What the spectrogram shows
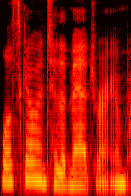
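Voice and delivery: ordinary talk

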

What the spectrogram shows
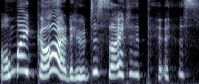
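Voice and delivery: high-pitched, loud, incredulous outburst. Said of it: "'Cause I'm like".

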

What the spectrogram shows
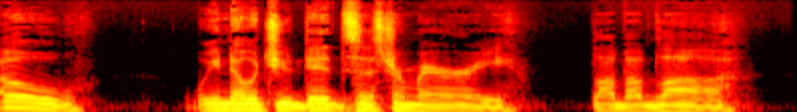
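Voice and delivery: menacing, evil, possessed demonic taunting voice. Recounting the one time they did the demonic voice. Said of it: "the demonic voice and they were like".

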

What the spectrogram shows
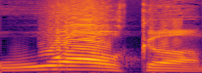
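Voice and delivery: very loud, high, booming arena announcer voice. Imitating the mouse announcer from the film: imitating the mouse announcer. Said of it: "Has the greatest voice of all time".

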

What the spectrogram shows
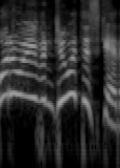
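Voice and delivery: very high, fast, amused, exasperated, disbelieving exclaim.

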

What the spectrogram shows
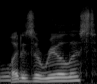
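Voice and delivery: breaking voice. Talking about being a realist, asking a question: voice cracks. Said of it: "That was a voice crack".

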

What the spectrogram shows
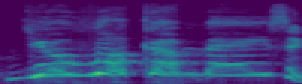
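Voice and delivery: put-on very high-pitched, loud shout. Retelling a woman calling out from fifty feet away: imitating someone yelling. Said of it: "she had to yell it twice".

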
